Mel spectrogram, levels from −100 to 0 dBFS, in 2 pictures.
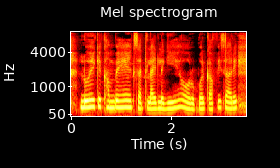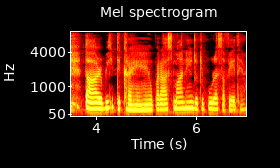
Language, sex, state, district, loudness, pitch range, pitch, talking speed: Hindi, female, Jharkhand, Jamtara, -18 LUFS, 165-200 Hz, 180 Hz, 215 wpm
